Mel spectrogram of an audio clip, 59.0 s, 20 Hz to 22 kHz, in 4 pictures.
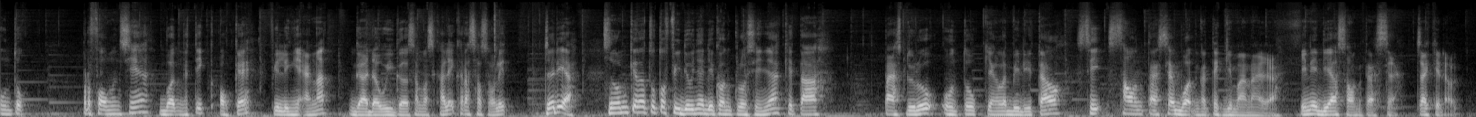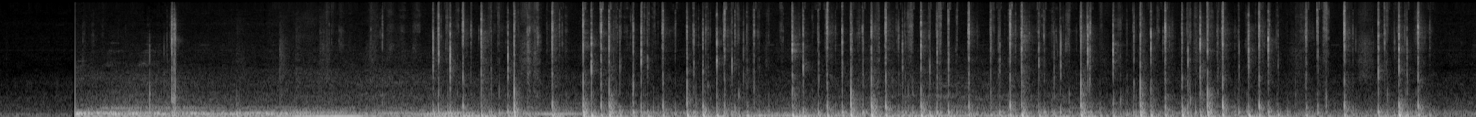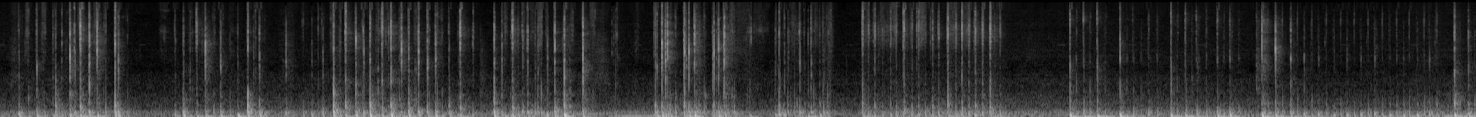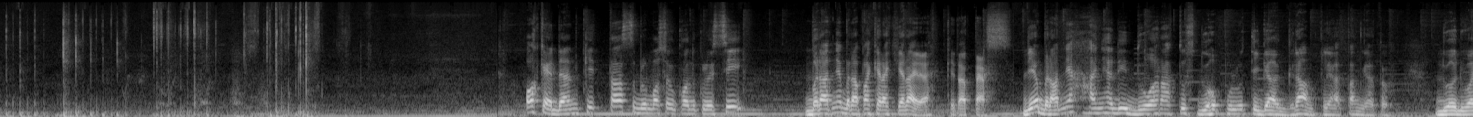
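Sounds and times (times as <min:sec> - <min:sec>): keyboard typing clicks: 0:19.0 - 0:29.1, 0:29.7 - 0:39.6, 0:40.2 - 0:47.5.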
